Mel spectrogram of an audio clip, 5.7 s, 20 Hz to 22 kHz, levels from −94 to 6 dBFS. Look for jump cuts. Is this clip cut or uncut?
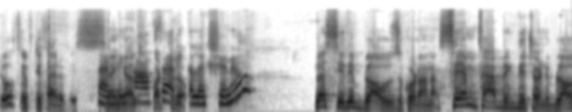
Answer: cut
